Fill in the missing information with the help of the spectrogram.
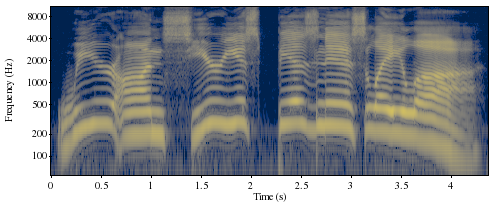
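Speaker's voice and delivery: slow, high, drawn-out protest; high, slow, put-upon husband; protesting king. A narrator's reading. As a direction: stretch it out to put off a wife. King protests to fussing wife.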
